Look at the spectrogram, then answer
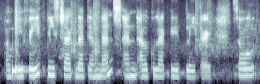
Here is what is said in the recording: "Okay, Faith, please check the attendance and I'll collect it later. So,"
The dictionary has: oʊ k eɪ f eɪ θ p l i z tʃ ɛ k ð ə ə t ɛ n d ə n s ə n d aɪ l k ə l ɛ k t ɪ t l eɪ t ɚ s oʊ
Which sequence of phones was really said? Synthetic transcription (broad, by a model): oʊ k eɪ f eɪ t p l i s tʃ ɛ k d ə ə t ɛ n d ə n s ə n d aɪ l k ə l ɛ k t ɪ t l eɪ t ɚ s oʊ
